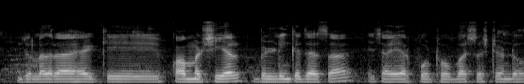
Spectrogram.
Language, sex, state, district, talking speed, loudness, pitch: Hindi, male, Bihar, Gaya, 195 wpm, -24 LUFS, 125 Hz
